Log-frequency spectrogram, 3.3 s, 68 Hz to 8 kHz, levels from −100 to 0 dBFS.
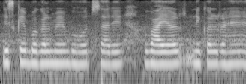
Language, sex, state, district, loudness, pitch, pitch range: Hindi, female, Uttar Pradesh, Shamli, -18 LUFS, 220 Hz, 215-220 Hz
